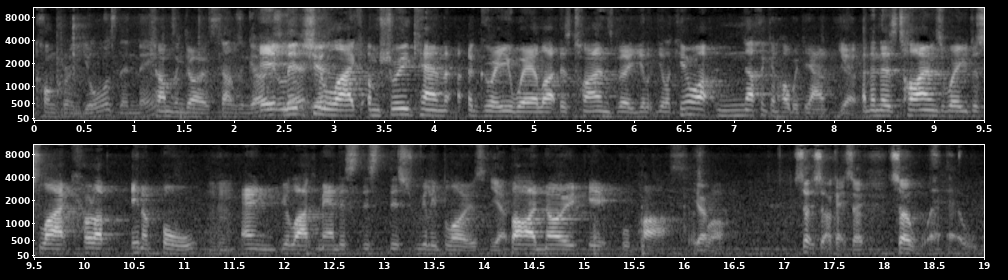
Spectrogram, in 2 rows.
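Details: Adult male with stuttering including blocks; he left school around age 16 because of his speech.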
